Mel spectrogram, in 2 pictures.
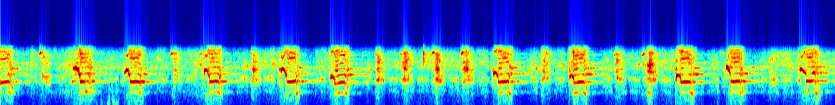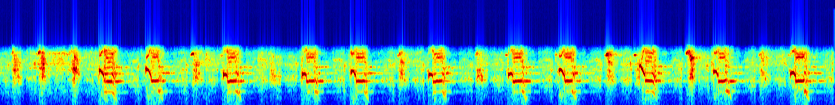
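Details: A Black and Tan Coonhound barks steadily and insistently at a tree, short loud chops repeating more than once a second.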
